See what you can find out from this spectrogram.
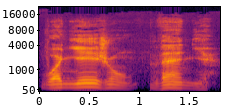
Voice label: "voignejon", patois jura

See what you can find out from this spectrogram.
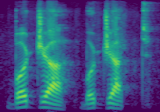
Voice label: "bodgeat", patois jura

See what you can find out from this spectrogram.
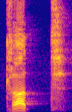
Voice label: "cratte", patois jura

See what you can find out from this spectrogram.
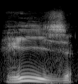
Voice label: "rise", patois jura

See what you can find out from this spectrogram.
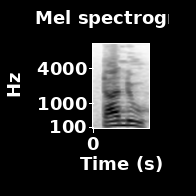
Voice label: "tannou", patois jura

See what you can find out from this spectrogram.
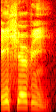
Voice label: "echevin echevin", patois jura

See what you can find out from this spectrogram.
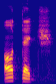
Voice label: "entaidge", patois jura

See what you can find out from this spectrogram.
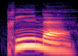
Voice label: "trinant", patois jura

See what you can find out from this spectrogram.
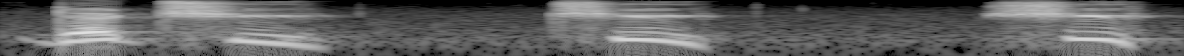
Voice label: "detchus", patois jura

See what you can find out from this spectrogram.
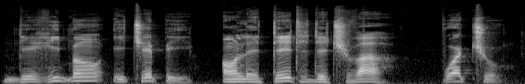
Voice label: "desribansautchaipe", patois jura

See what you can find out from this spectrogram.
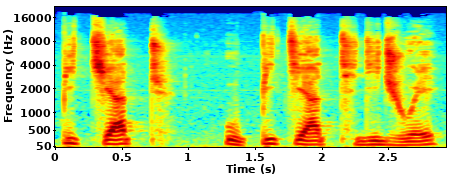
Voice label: "pitchatte", patois jura

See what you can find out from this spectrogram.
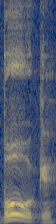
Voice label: "bogue", patois jura

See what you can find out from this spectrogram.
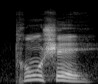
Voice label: "tronchaie", patois jura

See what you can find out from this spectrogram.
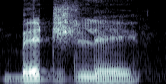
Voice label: "baidgellaie", patois jura

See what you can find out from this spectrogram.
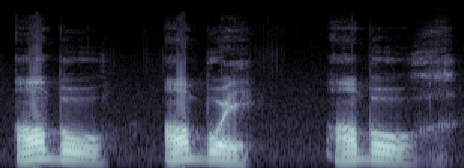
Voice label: "amboamboe", patois jura

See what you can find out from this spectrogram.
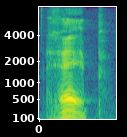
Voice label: "raipe", patois jura

